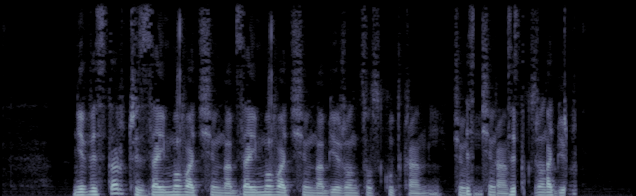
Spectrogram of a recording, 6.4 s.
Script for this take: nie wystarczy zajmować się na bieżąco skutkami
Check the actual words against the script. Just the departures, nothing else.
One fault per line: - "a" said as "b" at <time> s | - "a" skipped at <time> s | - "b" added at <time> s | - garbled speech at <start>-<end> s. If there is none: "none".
- "zajmować się na" added at 2.3 s
- garbled speech at 4.6-5.8 s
